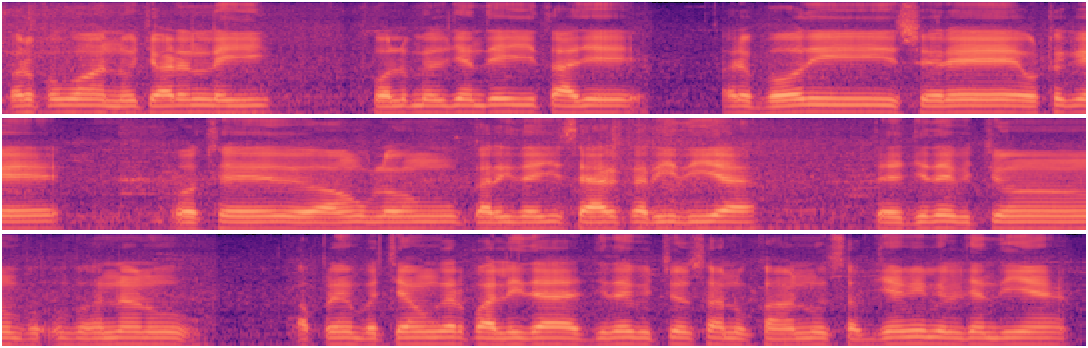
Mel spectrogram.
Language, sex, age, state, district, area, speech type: Punjabi, male, 60+, Punjab, Pathankot, urban, spontaneous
